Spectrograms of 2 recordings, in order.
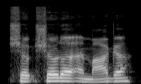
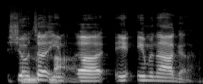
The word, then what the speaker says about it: Shota Imanaga: Shota Umaga? Shota Imanaga.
